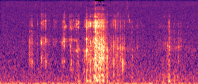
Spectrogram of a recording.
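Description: Crisp crunching of a dill pickle tortilla chip being chewed, a quick run of brittle cracks peaking midway, then a final crunch, fairly quiet with no talking.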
